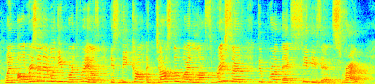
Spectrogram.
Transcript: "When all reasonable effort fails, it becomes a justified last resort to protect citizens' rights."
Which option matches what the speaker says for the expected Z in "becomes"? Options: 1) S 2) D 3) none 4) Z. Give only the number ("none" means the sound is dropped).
3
